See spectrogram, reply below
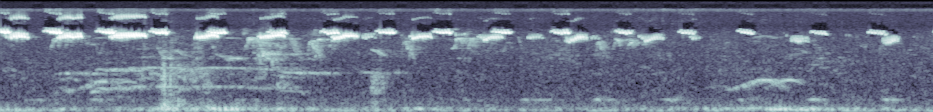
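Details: Oriental magpie-robin chicks, being fed by a parent, give thin, very high, rapid chips, about two a second, with a few lower adult notes and a soft background rumble.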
